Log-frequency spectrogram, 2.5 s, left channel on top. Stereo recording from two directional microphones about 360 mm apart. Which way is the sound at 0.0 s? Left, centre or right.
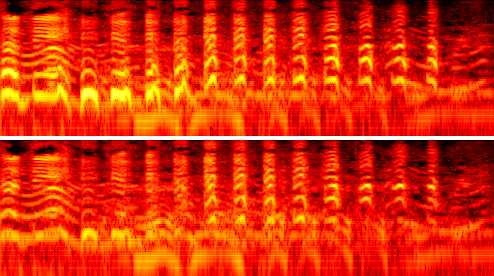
Centre.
